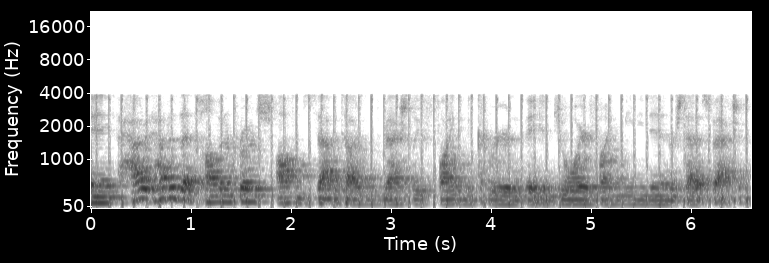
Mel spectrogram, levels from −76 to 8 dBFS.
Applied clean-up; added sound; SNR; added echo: none; Tick-tock; 16 dB; reverberation time 0.7 s.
